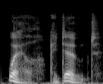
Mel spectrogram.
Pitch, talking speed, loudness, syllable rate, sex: 105 Hz, 175 wpm, -20 LUFS, 4.1 syllables/s, male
